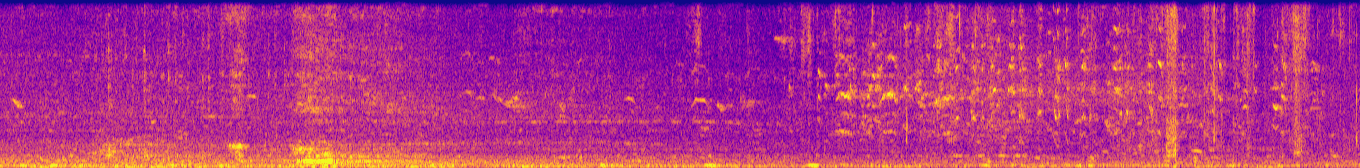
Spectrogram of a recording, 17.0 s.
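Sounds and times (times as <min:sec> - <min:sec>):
small birds chirping: 0:08.4 - 0:17.0.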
